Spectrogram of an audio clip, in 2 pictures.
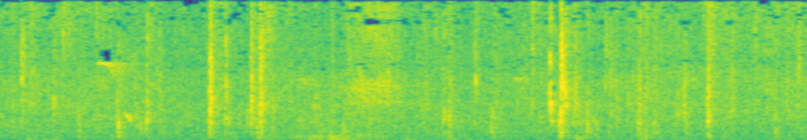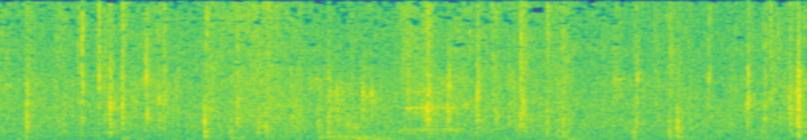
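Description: Rain falling on rainforest foliage: a steady hiss scattered with many small drop ticks. A low bird call sounds twice, about two and six seconds in.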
